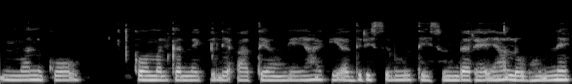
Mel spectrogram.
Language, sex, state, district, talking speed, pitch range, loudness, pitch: Hindi, female, Bihar, Jahanabad, 210 wpm, 195-210 Hz, -18 LUFS, 200 Hz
